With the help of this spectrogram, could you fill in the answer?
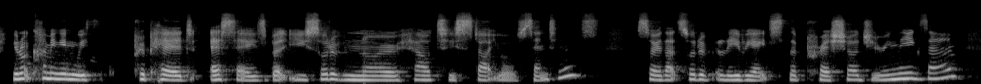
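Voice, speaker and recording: Over a quiet background, a woman with an unremarkable speaking voice and a fairly high pitch talks at a moderate pace with fairly even intonation. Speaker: exam student. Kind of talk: live webinar question.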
